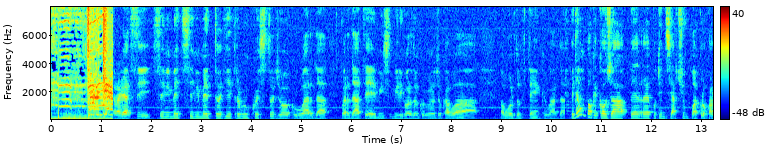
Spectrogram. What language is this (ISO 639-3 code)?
ita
